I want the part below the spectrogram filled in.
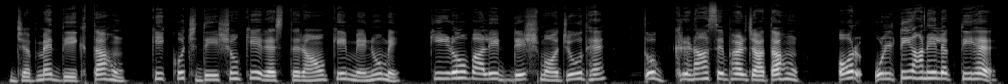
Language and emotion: Hindi, disgusted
